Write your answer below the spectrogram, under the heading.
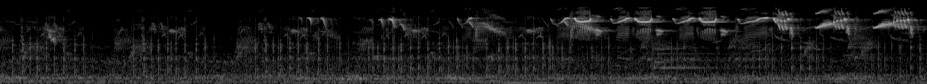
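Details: Two male common starlings singing in competition from a cherry tree in Germany, mimicking other animals; soft rattly chatter builds into loud, high, looping whistles repeated about once per second in the second half.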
